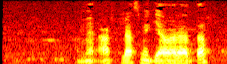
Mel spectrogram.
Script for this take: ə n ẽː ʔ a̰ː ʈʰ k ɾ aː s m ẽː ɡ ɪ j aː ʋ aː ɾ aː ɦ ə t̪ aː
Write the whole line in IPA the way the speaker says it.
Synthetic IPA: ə m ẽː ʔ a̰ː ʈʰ k l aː s m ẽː ɡ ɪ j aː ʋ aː ɾ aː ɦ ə t̪ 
